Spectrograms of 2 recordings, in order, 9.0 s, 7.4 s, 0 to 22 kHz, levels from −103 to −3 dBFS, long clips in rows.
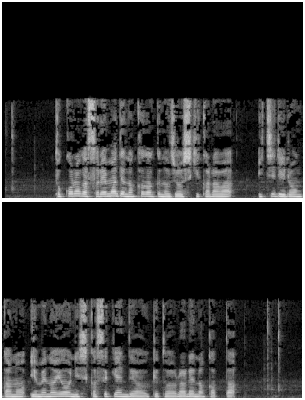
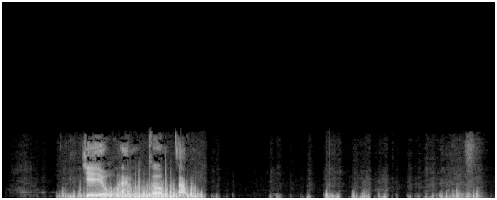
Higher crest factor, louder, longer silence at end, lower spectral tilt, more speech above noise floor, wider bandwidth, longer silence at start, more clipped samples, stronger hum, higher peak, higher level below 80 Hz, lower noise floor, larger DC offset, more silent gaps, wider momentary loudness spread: about the same, 18 dB vs 22 dB; second, -23 LUFS vs -18 LUFS; first, 1 s vs 0.25 s; second, -4 dB/octave vs -6.5 dB/octave; second, 43 dB vs 71 dB; first, 11.5 kHz vs 7.6 kHz; about the same, 0.8 s vs 0.85 s; neither; neither; second, -6 dBFS vs -2 dBFS; second, -64 dBFS vs -52 dBFS; second, -66 dBFS vs -87 dBFS; neither; neither; second, 11 LU vs 24 LU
